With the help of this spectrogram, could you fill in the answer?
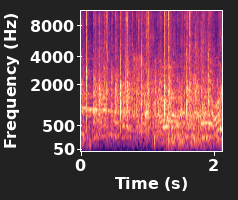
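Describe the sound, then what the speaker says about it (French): An audience applauds a canton chief seated on a tribune at a village ceremony, with dense, uneven clapping at moderate volume and voices talking through it. "Je vous demande d'applaudir encore notre chef de canton."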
